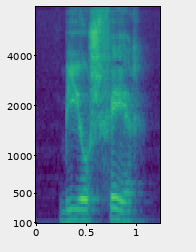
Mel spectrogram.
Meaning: biosphere
- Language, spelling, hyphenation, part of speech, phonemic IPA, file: Dutch, biosfeer, bio‧sfeer, noun, /ˌbi.oːˈsfeːr/, Nl-biosfeer.ogg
